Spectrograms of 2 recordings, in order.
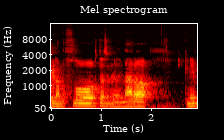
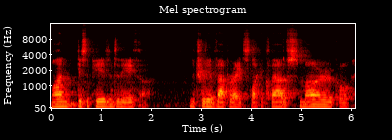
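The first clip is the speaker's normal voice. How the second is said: soft, unhurried meditation voice with long pauses; guided meditation; 9 dB quieter than usual. Real, not acted. Host leading viewers through breath and body awareness, calm guided meditation. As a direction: guide them gently into stillness, hushed and even.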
